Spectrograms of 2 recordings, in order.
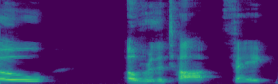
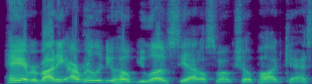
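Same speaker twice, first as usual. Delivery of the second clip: ad read; 5 dB louder, faster than usual. Acted. Podcast ad read.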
